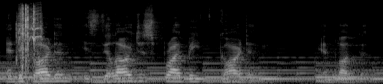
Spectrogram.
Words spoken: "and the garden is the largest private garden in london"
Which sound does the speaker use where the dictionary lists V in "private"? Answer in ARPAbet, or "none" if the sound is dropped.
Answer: B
